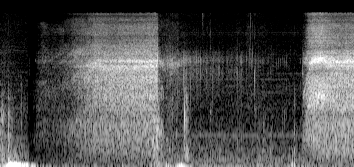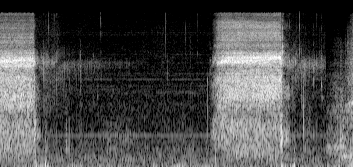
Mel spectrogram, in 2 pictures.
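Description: Three hissing draws on a sub-ohm vape, each lasting about a second and a half, as air rushes through the atomizer while the coil fires on a freshly wetted wick.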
